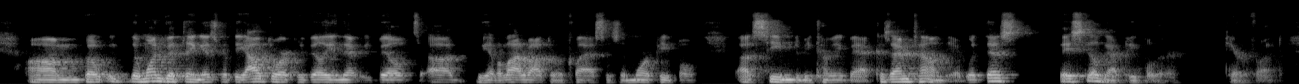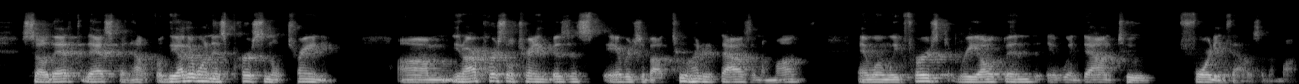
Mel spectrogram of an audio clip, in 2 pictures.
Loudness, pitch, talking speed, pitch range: -25 LUFS, 115 Hz, 190 wpm, 110-125 Hz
